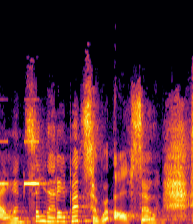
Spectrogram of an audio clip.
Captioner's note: timer beeps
